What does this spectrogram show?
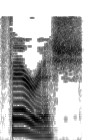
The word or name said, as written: farish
